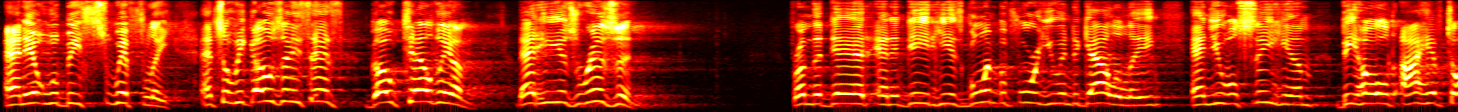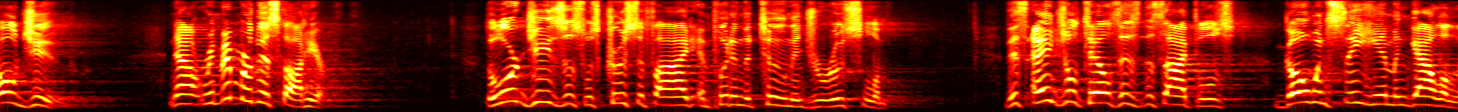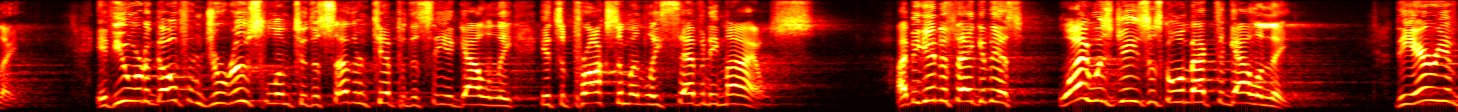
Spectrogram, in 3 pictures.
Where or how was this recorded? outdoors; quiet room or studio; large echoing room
large echoing room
